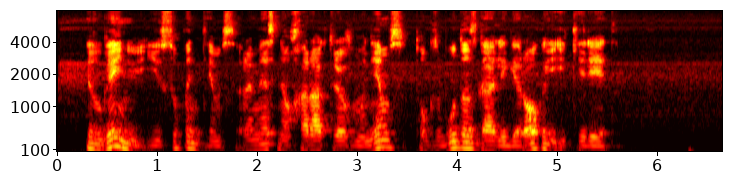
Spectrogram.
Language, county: Lithuanian, Vilnius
